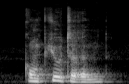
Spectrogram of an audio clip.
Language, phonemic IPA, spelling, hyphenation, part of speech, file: Dutch, /kɔmˈpju.tə.rə(n)/, computeren, com‧pu‧te‧ren, verb, Nl-computeren.ogg
- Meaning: to use the computer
